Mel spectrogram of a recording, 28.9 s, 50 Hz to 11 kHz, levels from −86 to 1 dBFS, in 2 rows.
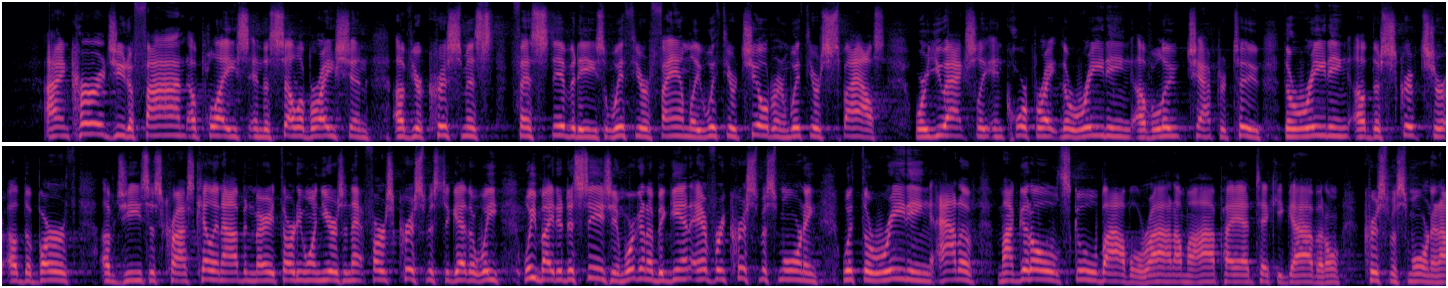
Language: English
